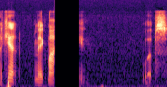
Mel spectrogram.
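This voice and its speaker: A man is speaking. He is soft-spoken. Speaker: sim racing streamer. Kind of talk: casual live stream chat. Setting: live stream, also on voice chat. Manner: casual. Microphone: quiet, headset mic boosted.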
